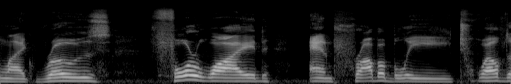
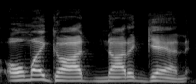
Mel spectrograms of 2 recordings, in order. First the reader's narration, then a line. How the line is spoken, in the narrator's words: She screams and yells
